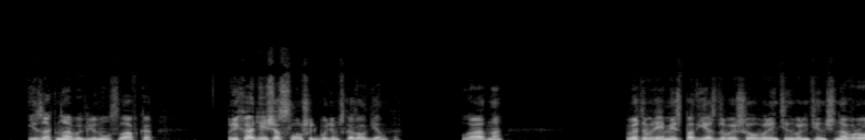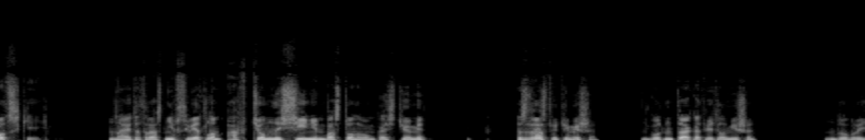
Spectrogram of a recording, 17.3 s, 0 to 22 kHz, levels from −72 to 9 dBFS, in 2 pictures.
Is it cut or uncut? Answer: uncut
